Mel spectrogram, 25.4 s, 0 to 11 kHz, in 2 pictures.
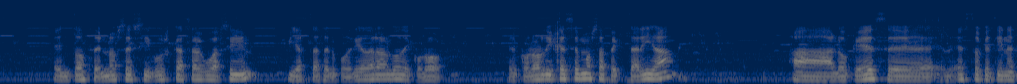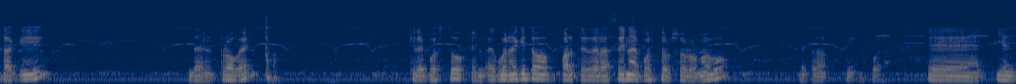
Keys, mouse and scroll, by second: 13.6 click, 17.1-17.7 middle drag, 21.6 middle click, 24.6-25.4 middle drag.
